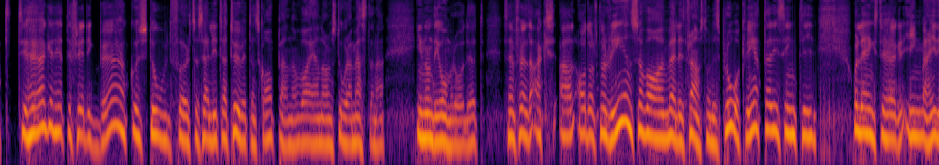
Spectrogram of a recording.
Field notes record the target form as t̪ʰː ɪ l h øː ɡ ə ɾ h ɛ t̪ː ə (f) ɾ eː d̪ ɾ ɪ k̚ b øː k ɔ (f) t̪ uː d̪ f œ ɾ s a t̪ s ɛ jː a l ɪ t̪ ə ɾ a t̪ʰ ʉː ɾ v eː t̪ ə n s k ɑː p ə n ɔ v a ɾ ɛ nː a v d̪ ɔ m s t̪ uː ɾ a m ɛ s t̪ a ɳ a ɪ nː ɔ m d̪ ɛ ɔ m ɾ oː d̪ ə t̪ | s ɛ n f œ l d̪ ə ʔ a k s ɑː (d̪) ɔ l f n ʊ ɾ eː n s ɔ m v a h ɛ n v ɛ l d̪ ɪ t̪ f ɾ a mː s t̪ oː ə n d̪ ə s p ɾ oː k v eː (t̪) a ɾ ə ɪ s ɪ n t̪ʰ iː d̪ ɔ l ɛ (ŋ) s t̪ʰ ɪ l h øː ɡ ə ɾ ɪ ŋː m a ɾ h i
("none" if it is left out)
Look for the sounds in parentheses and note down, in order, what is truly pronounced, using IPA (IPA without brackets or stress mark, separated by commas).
f, s, d̪, t̪, ŋ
